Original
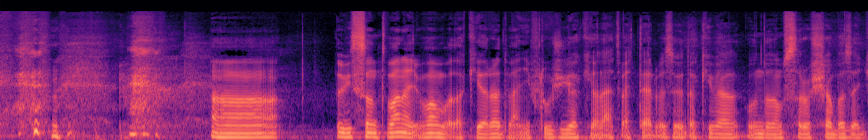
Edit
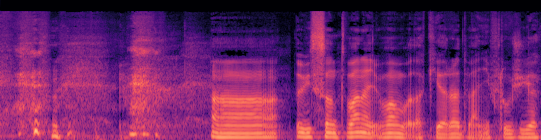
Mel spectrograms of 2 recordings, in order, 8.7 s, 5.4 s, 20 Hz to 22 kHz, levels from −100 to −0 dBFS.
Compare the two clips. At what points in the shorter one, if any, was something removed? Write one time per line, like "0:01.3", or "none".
0:02.9

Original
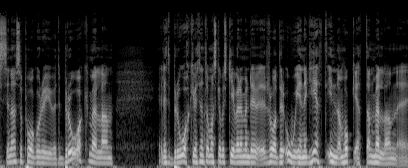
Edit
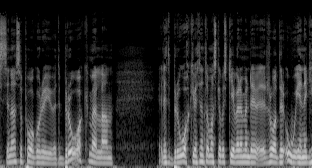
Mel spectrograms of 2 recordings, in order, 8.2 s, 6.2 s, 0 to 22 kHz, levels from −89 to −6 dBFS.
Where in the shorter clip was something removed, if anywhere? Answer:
none

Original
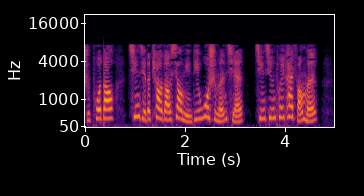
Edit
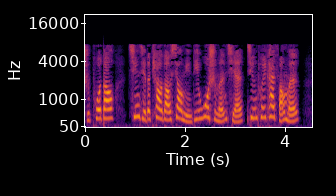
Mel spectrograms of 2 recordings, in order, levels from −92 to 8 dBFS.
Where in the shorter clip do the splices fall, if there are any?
0:03.3

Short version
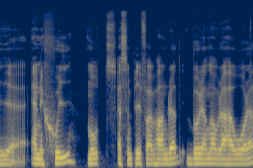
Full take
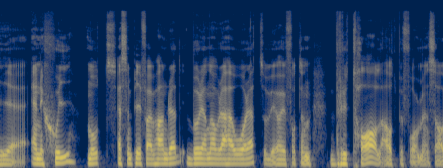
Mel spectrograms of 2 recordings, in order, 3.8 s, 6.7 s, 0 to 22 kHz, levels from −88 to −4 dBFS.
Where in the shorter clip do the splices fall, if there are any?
none

